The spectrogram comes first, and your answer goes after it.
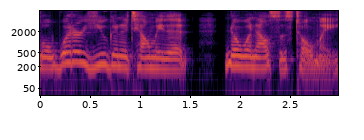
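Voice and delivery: put-on angry woman voice. Retelling what a counselee asked at their first meeting: imitating an angry woman. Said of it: "she was very angry, you could tell".

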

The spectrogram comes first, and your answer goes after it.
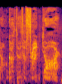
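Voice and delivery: high-pitched, unvoiced, urgent whisper.

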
